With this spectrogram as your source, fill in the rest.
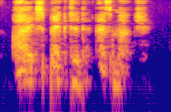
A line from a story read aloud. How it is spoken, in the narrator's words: he rasped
